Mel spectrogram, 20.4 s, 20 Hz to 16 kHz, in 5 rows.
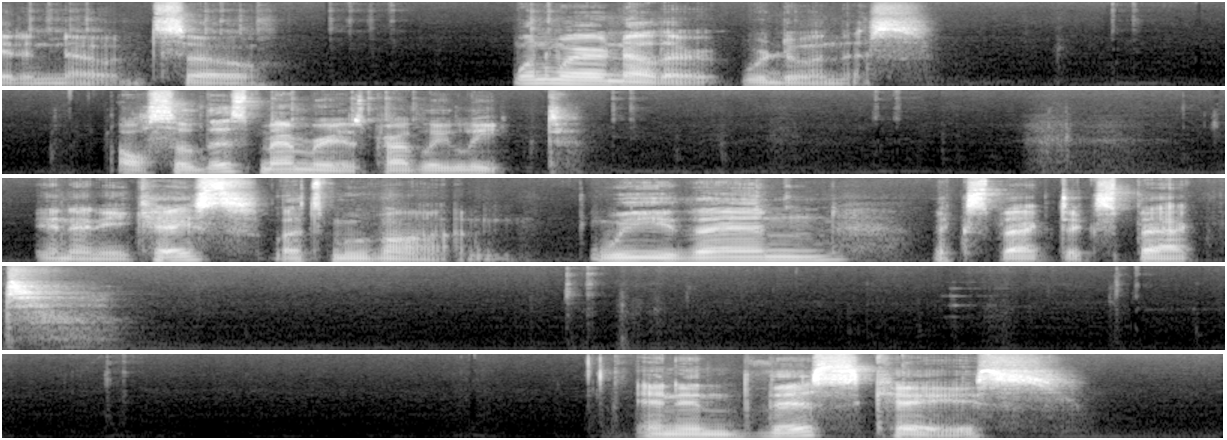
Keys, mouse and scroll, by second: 0.1 click, 0.2 double click, 0.2 double click, 0.6 click, 0.7 click, 0.7 double click, 0.8 double click, 1.0 click, 1.1 click, 1.2 double click, 1.2 double click, 1.7 click, 1.8 click, 2.9 scroll down 2, 3.6 click, 3.7 click, 4.9 click, 5.0 click, 5.2 click, 5.2 click, 5.3 double click, 5.4 double click, 6.1 click, 6.1 click, 6.9 click, 7.0 click, 7.3-7.9 scroll down 3, 8.0 scroll down 2, 10.6 click, 10.7 click, 11.6-12.4 scroll down 5, 12.4 scroll down 3, 13.1-13.7 scroll down 3, 14.1 click, 14.1 click, 15.0-15.9 scroll up 5, 15.9 click, 16.0 click, 16.2 scroll down 1, 16.6 click, 16.7 click, 17.2 click, 17.5 scroll down 2, 18.3 click, 19.3 click.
